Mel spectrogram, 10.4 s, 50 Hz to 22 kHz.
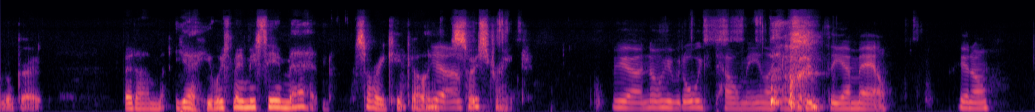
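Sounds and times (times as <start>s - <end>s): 
speech: 0.1s - 0.6s, 1.2s - 5.4s, 6.1s - 9.0s, 9.6s - 10.0s
person sneezing: 7.6s - 8.3s.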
